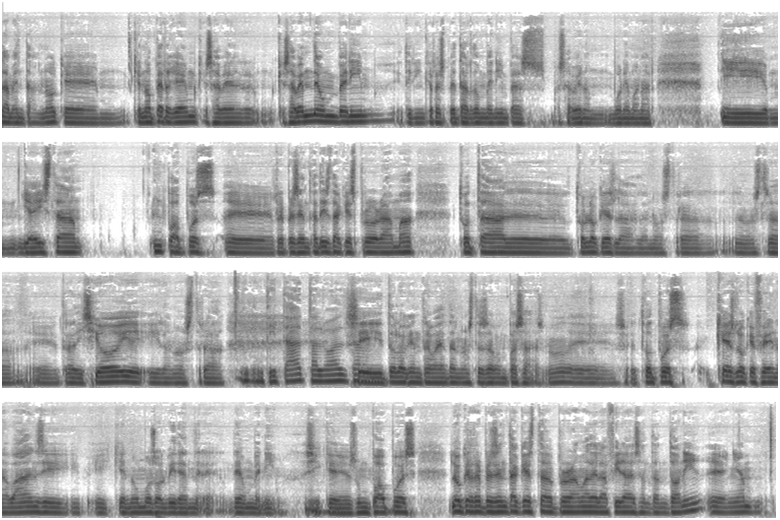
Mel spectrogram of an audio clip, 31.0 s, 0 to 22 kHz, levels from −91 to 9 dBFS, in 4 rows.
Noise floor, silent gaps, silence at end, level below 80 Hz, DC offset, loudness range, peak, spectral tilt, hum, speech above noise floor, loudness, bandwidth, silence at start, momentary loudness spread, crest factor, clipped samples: -53 dBFS; none; 0 s; -52 dBFS; under 0.1%; 3 LU; 0 dBFS; -4.5 dB/octave; none; 34 dB; -19 LUFS; 16.5 kHz; 0 s; 9 LU; 18 dB; under 0.1%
